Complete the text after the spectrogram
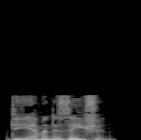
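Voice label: "deaminization", British English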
